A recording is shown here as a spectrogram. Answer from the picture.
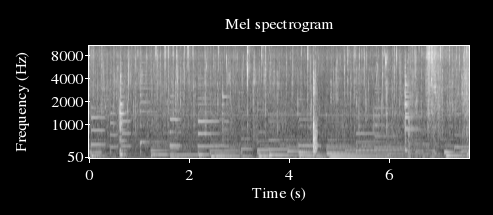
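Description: Fried rice and beef brisket sizzling in a pan on high heat while a wooden spatula stirs and scrapes through it, with many small clicks. Bean sprouts go in partway through, and there is one sharp knock a little after the middle.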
